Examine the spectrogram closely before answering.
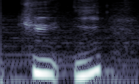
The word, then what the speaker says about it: Qi: On parle de chargement Qi, ça s'écrit QI, mais ça se prononce Qi.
